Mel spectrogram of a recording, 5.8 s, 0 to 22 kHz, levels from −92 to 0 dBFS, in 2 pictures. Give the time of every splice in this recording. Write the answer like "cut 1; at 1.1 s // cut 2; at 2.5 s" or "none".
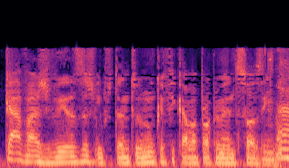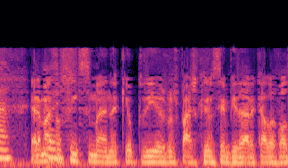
cut 1; at 0.9 s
